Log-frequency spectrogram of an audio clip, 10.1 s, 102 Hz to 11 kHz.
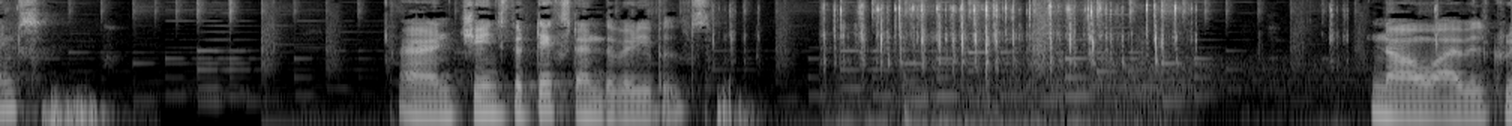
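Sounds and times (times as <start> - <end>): rapid keyboard typing: 4.8 - 8.1, 8.8 - 9.8.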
